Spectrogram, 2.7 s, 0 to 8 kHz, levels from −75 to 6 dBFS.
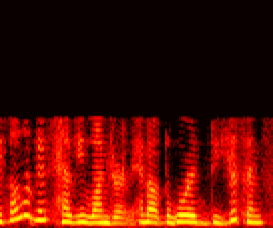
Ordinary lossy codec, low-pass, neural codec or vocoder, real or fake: AAC, 16 kbps; 7.2 kHz; codec, 16 kHz, 0.5 kbps, FreqCodec, larger model; fake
